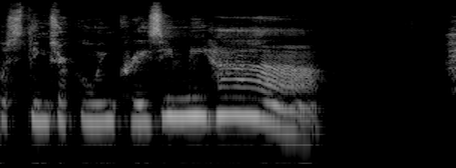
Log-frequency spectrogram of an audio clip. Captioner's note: Spanish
